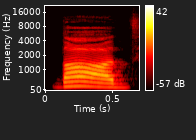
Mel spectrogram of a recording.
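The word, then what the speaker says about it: ضاد: The next letter we learn is dad. This one is like a strong version of the dal, kind of like the d in the word daughter. It looks just like the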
